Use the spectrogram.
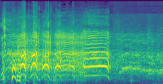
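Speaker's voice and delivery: big high burst of laughter; loud laugh. Real, not acted. Loud laugh at dial joke.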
